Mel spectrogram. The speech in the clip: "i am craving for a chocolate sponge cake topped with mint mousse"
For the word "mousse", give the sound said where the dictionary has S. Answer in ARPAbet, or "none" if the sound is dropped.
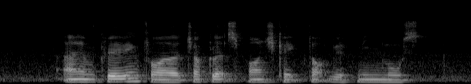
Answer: S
